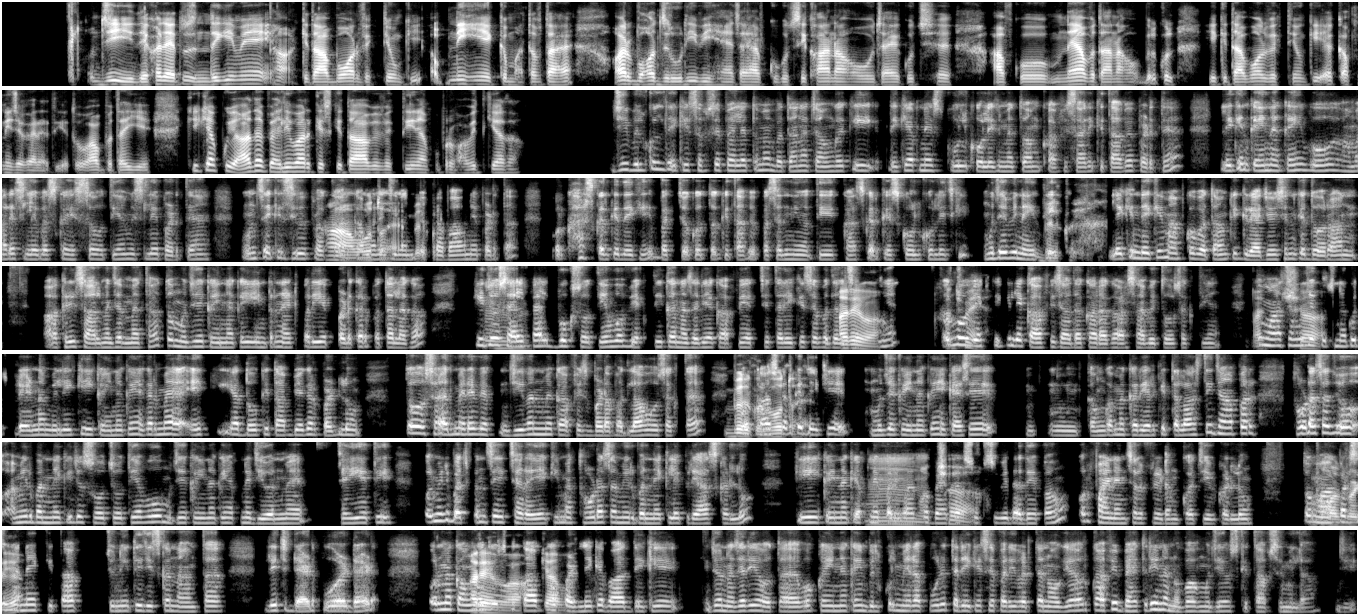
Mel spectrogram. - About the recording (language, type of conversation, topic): Hindi, podcast, किस किताब या व्यक्ति ने आपकी सोच बदल दी?
- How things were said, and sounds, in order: lip smack; in English: "सिलेबस"; laughing while speaking: "खास"; in English: "ग्रैजूएशन"; in English: "सेल्फ़ हेल्प बुक्स"; in English: "करियर"; in English: "फ़ायनैन्शल फ्रीडम"; in English: "अचीव"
